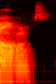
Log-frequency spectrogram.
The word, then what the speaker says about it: Abrahams: Anam and we are here today with Abrams um am I pronouncing your name correctly your last name you are you are it's Abrams yes and is um excuse me he's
